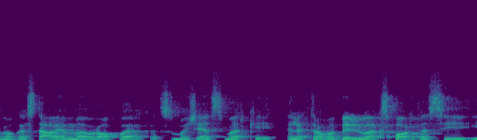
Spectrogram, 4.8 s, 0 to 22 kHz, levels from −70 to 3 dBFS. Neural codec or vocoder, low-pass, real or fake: none; 10.8 kHz; real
